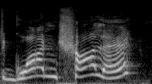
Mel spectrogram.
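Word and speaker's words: guanciale: It's pronounced guanchal and it is bacon made from pig cheek.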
